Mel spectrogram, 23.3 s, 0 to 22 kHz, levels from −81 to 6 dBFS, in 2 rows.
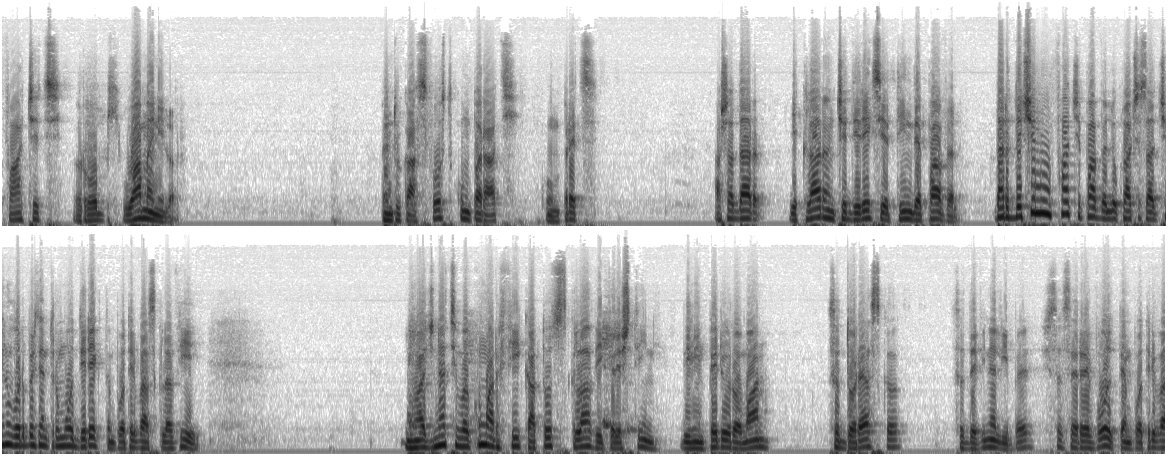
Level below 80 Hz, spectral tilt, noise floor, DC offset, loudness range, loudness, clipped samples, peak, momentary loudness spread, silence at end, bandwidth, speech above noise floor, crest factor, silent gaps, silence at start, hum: -30 dBFS; -5.5 dB/octave; -39 dBFS; 2%; 6 LU; -9 LUFS; under 0.1%; 0 dBFS; 10 LU; 0 s; 18 kHz; 32 dB; 10 dB; none; 0.05 s; none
